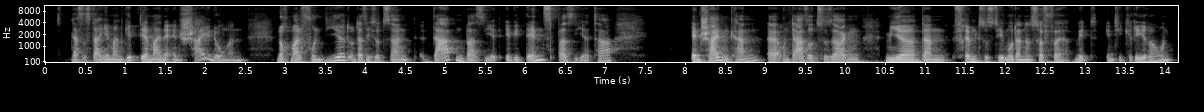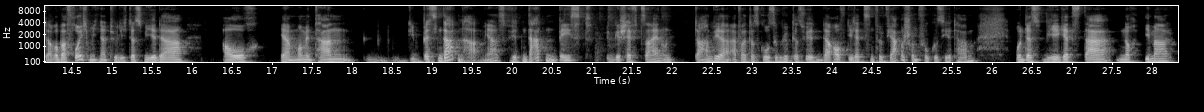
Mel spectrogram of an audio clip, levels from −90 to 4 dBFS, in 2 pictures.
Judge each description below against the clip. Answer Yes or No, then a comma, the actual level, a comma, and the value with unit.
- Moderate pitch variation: Yes, average, 3.3 semitones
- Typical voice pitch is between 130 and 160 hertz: No, low, 120 Hz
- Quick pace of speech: No, average, 165 wpm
